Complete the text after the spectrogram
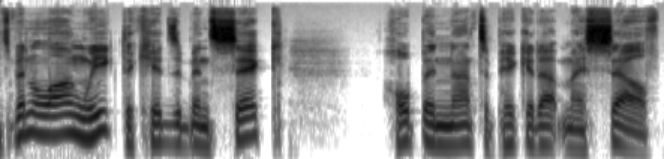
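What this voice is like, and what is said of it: Rough, hoarse voice from a cold. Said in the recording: “my voice sounds a little rough, losing my voice a little bit, dealing with a little bit of a cold”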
